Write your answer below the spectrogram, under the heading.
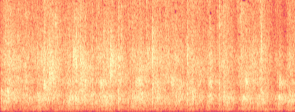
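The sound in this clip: An audience applauds to welcome a student speaker about to bring the morning message: dense, steady clapping from many hands, sustained at an even level throughout.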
